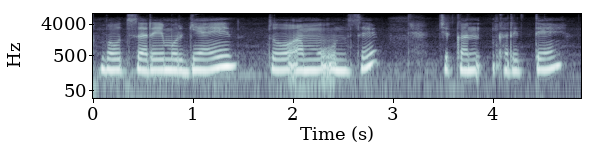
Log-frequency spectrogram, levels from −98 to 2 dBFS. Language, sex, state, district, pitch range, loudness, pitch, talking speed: Hindi, female, Punjab, Kapurthala, 195-225 Hz, -13 LUFS, 200 Hz, 120 wpm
